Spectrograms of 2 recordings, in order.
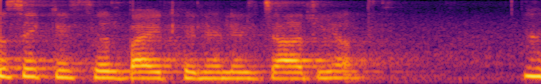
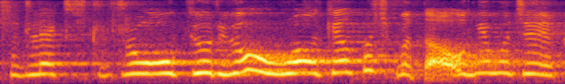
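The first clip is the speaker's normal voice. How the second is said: higher, louder urgent "relax"; worried girlfriend urging her to relax; anxious reassurance; 7 semitones higher, 4 dB louder than usual. Acted. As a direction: rush to calm her. Jaz alarmed at Sara crying.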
